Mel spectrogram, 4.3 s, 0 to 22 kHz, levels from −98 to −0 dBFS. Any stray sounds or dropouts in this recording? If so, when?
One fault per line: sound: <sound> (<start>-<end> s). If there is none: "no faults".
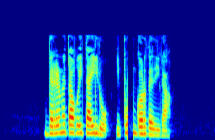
sound: dropout (2.6-2.7 s)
